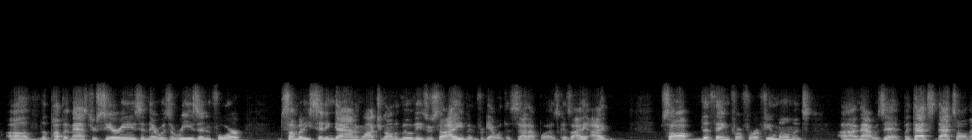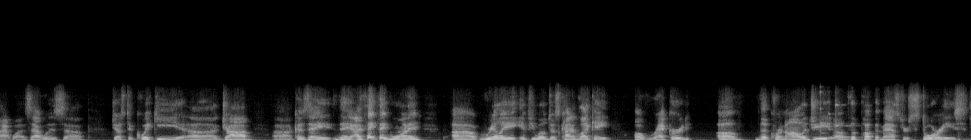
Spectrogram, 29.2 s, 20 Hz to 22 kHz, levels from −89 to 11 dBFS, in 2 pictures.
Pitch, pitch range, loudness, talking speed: 145 Hz, 130-155 Hz, -24 LUFS, 175 wpm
